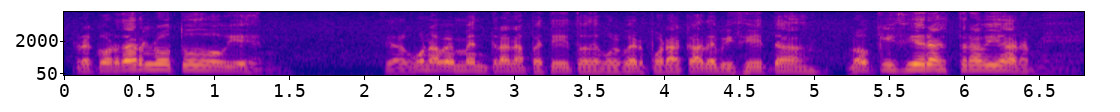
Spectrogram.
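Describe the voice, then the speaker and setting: A man's voice: mid-range voice, expressive, normal speed, slight background noise, natural voice. A man voicing a greedy, mocking brigand with a lisping, lip-smacking delivery in an audiobook. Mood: leering menace. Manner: mocking, menacing. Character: greedy lisping male brigand, lecherous and smirking.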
